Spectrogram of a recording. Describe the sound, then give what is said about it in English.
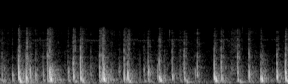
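Horse hooves clip-clop in a quick, steady gallop, each clop sharp, with the beats running in a near-continuous uneven rhythm and no voices. “Get him up, Scout!”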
